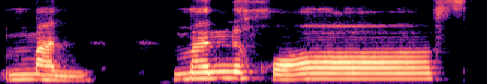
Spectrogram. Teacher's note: In this case, it's a izhar. We say the noon clearly for 1 second.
